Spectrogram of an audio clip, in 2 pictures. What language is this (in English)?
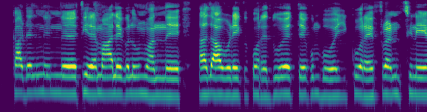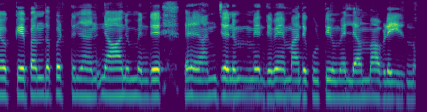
Malayalam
